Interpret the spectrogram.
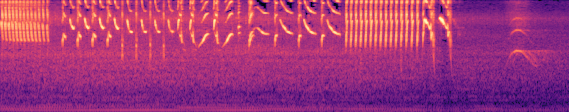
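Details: Cross goldfinch after moulting from Parachinar giving rolling song: rapid high twittering notes and buzzy trills, with fast repeated chirps around a dense mid-phrase burst, ending in a faint descending whistle.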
